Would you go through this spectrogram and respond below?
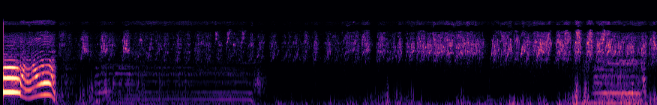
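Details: Aberdeen Angus bulls at the IEC agroholding: a steady, toned moo of about two seconds follows a short wavering higher call at the start, and another moo rises near the end, over a soft outdoor hiss.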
